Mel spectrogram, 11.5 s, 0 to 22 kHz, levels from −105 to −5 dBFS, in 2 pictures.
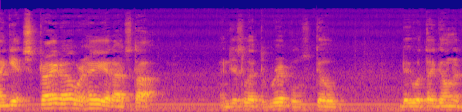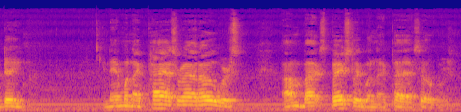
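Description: A DECT cordless phone buzz runs through the whole clip: a nearby handset or base bursts every 10 ms, rectified into a thin 100 Hz buzz, quietly about 35 dB under the sound. A spectrogram shows evenly spaced horizontal lines at 100 Hz multiples; the waveform shows periodic spikes.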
